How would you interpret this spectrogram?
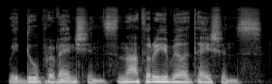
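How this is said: It is said in a put-on Israeli accent.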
